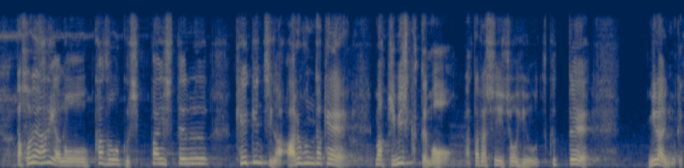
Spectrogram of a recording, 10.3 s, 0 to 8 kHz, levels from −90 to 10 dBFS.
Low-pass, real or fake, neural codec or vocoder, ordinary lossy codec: 7.2 kHz; fake; vocoder, 22.05 kHz, 80 mel bands, HiFi-GAN; none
